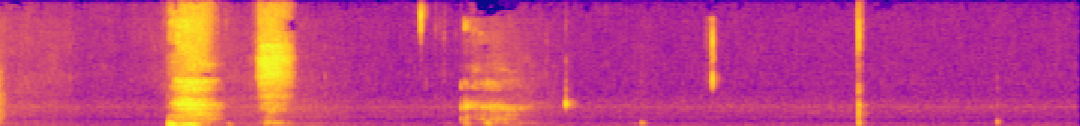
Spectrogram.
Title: Loud Sneezing (F)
